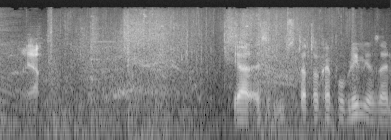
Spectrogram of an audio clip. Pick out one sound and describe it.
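A fiery spell bursts with a loud roar.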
